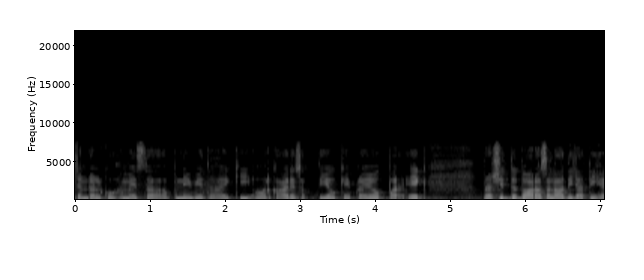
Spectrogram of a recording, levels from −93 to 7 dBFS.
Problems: low volume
